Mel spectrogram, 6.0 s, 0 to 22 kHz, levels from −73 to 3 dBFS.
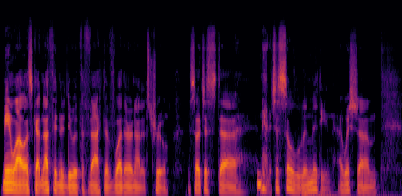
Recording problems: uneven, jittery; strongly; from 1 to 5.5 s

